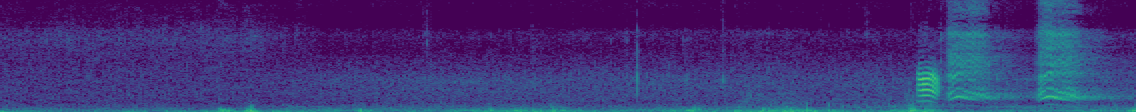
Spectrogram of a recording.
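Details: White-breasted nuthatch with two short nasal notes near the end, each slightly falling, over rustling, wind-like low background noise.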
